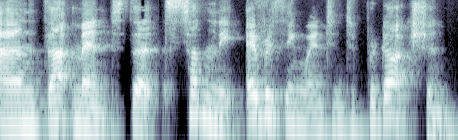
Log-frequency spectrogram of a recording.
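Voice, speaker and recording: A woman talks in a British accent, her voice somewhat breathy. Her pitch swings very widely. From United Kingdom. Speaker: film producer. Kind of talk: panel discussion. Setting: online video panel.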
